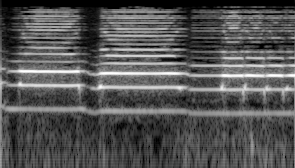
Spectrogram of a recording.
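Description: A short musical sting of sustained reedy notes, each held about two thirds of a second and stepping slightly lower in pitch than the last.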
